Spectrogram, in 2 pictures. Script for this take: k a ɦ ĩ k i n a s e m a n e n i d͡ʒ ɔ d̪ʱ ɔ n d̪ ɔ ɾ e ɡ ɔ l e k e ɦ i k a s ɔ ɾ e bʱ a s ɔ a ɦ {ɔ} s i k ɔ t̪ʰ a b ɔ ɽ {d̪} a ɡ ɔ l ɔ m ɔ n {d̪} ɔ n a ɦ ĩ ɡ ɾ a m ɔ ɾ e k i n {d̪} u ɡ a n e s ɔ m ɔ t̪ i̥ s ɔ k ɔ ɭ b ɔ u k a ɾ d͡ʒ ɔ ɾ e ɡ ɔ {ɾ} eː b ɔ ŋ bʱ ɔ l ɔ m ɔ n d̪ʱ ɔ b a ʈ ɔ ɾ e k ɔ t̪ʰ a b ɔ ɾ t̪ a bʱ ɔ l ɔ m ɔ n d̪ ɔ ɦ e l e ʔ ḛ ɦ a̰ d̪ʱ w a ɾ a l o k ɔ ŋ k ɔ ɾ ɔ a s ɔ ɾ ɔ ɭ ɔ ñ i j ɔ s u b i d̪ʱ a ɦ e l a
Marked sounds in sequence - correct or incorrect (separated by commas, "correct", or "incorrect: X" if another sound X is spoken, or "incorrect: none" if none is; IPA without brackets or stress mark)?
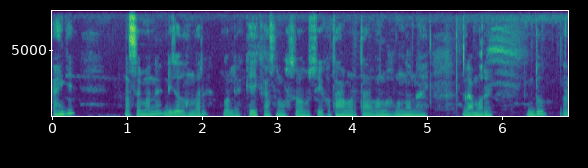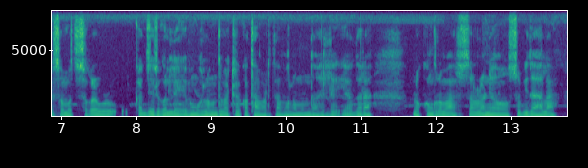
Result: incorrect: u, incorrect: t̪, correct, incorrect: t̪, incorrect: l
